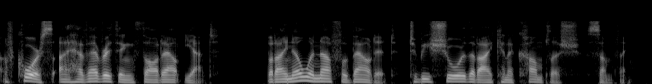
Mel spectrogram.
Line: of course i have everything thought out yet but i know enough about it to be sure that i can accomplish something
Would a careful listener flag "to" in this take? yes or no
no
